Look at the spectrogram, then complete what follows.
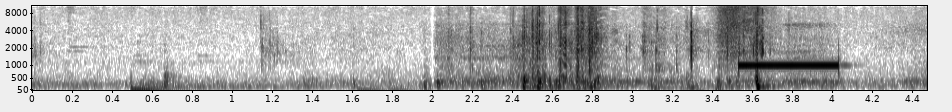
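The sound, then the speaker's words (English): A single steady, mid-pitched electronic beep lasts about half a second, loud and clear, following a few seconds of soft clicks and rustling noise. “And sorry about the new beep.”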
